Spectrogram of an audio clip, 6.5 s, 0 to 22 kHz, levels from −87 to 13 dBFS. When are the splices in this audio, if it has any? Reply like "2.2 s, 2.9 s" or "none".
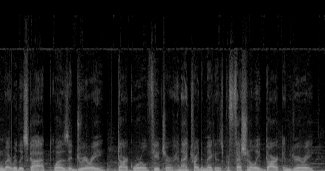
0.9 s, 2.2 s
